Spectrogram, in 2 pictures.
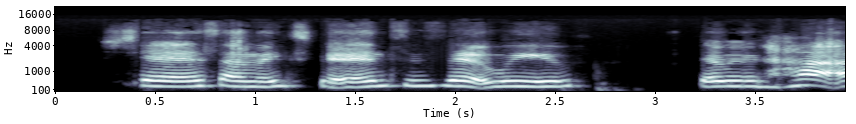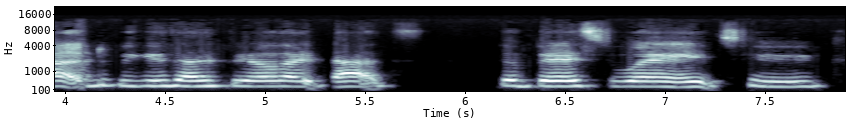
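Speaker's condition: Cerebral palsy; congenital, from birth, age 25

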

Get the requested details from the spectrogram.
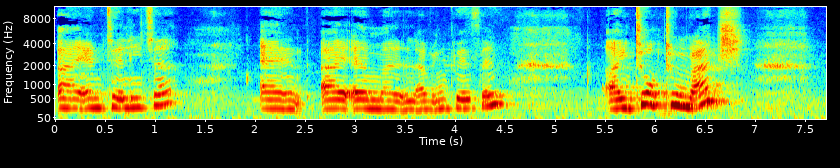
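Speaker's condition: Tracheostomy; tracheostomy since 2008 for coughing not breathing, advised by sister in ward E1, after brain infection, uses wheelchair; tracheostomy tube in throat, changed daily

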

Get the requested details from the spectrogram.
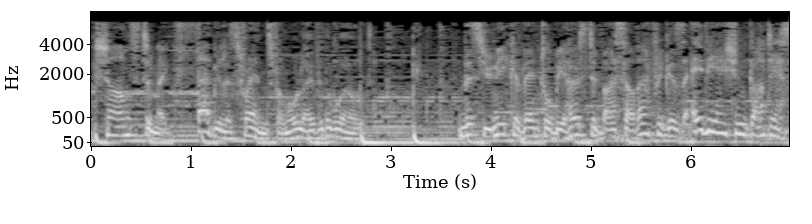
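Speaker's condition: No condition

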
